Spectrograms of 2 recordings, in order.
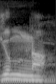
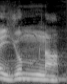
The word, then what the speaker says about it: Yumna: spelling जो आएगी वाई यू एम एन ए यमना ठीक है ये तो इसके दुरुस्त स्पेलिंग और इसका प्रोनंसिएशन हो गया यमना ठीक है इसके माने जो आते हैं वो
